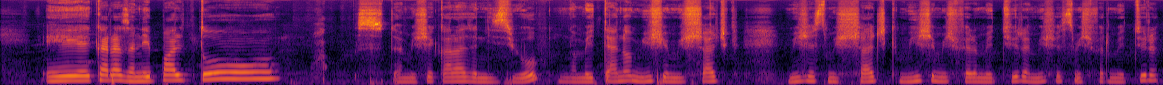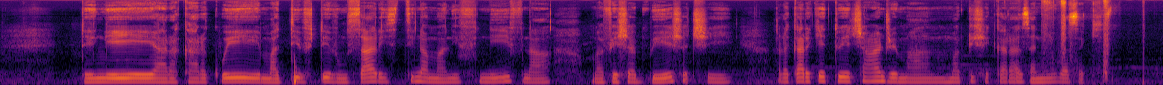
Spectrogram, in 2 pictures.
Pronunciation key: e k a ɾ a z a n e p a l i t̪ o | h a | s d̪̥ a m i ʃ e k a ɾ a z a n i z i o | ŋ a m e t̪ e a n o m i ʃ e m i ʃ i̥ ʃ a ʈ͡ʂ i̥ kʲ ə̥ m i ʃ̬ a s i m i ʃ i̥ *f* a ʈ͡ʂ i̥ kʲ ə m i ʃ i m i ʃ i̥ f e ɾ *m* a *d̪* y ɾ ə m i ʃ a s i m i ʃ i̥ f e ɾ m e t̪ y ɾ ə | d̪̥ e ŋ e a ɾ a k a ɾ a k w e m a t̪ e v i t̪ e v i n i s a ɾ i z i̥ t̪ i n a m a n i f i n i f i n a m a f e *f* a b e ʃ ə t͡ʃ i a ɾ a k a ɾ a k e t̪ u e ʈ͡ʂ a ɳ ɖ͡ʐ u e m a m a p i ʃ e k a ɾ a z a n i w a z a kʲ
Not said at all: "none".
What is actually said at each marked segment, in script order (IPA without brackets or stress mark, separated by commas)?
ʃ, m, t̪, ʃ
